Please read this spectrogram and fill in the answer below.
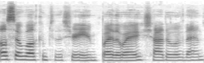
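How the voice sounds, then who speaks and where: A woman's bright, sharp tone comes through a very clean recording with a silent background. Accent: Irish. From Ireland. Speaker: video game streamer. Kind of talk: casual live-stream chat.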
